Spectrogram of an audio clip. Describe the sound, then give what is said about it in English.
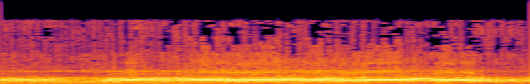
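In the Dick Tracy radio drama, a train rumbles along the rails while a steady, sustained whistle tone sounds continuously over the clattering noise, loud, with no voices. “As long as we're not on a freight train, we've got nothing to worry about.”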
